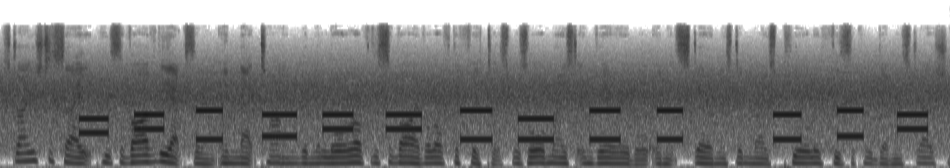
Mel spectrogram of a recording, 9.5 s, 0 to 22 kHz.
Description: DTMF, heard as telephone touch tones, dialled by hand, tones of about 300 ms, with radio hiss and speech in English. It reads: 7035003133 260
